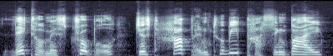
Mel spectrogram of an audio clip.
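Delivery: ordinary delivery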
